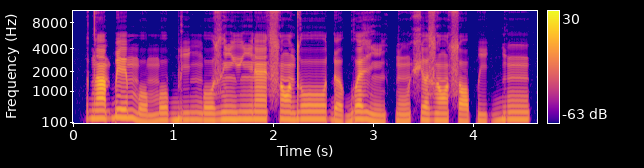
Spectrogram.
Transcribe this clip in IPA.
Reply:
dã˦ɓe˦ mo˨mo˧ bi˧ ŋo˧zĩ˦jĩ˦ ɾɛ̃˦sɔ̃˦doː˦ ɗə˨ɡʷɛ˦ɣĩ˨ k͡pũ˨˦ ʃə˦zɔ̃˦sɔ˧pi˧ ɡ͡bũ˦

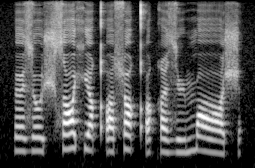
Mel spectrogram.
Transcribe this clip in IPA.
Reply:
əːzoːʃsɑ xʲəːqʼɑɬɔ qʼʉqizʉ mɑːʃ

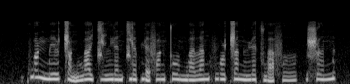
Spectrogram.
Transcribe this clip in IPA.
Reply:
kwɑ˥˩ŋme˧˥ɪ̯ ʈ͡ʂɑ̰˨˩ŋ lwa˥˩ɪ̯t͡ɕi˧˥ljɛ˧˥n t͡ɕjɛ˧˥pɥɛ̰˨˩fɑ˥˧ŋ t̪o˥˩ʊ̯n̪wä˧˥ la˥nfwɔ˥ ʈ͡ʂa˥˧nlɥɛ˥˩ t͡swä̰˨˩fɤ˧˥ | ʂə˧˥n

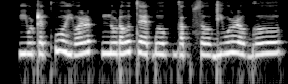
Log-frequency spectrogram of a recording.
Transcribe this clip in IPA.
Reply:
juʈɛkʷʼɤjɤɭ | nuɽɤtɛ ɓɤkʷɡakʷ sɤɡjuɭɤ ɡɤ

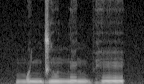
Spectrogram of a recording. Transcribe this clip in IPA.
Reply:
mɔɲd͡ʒũ nɛ̃ŋ bʱɛ̃

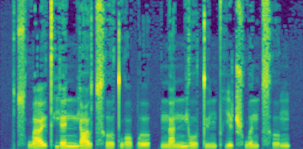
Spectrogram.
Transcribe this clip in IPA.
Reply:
t͡sʰwa̰˨˩ɪ̯ t̪ʰjɛ˦nmjɑ˥˨ʊ̯ t͡sʰɤ˥˨ t̪wɔ˨˦pɤ̰˨˩ | n̪a˨˦nn̪jo˥˨ʊ̯ t̪y˨˦npʰḭ˨˩ʈ͡ʂʰwə˦n t͡sʰɤ˨˦ŋ

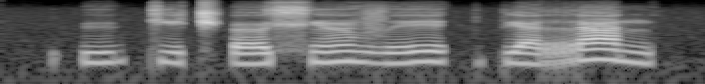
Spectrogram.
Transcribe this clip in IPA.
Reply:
ʔy˩˧kʲe˩˧t͡ʃʼœ˩˧ xʲœ̃˧˥˧ve˧˥˧ | pʲa˩ra˥˩n

